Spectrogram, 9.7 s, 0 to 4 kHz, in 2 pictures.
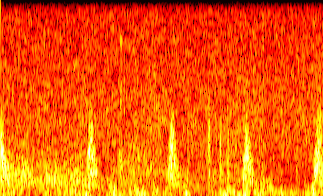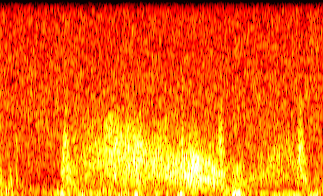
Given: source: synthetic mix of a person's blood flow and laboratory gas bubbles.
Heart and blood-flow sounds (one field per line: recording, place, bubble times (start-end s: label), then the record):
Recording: Doppler ultrasound of blood flow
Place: subclavian vein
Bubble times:
1.19-1.45 s: bubbles
1.76-1.85 s: bubbles
6.79-6.84 s: bubbles
From the record:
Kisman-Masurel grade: 121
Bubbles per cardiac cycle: 1 to 2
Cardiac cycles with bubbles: 10 to 50%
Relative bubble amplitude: barely perceptible (0.100 to 0.250)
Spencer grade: 2 (many but less than half of the cardiac periods contain bubble signals, singularly or in groups)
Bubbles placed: anywhere in the cardiac cycle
